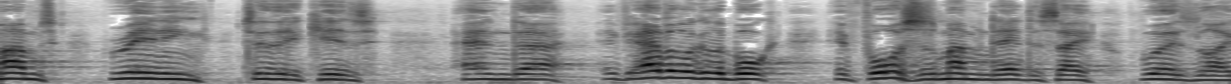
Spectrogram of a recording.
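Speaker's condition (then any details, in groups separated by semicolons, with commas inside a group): MND; voice is going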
